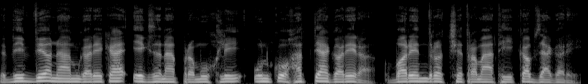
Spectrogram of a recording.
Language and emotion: Nepali, neutral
